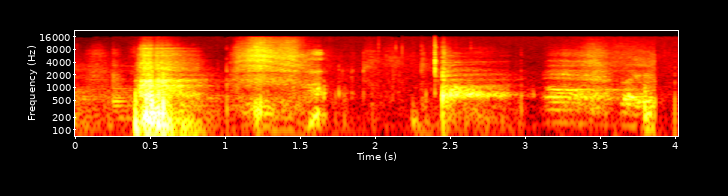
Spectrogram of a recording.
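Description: Pained, winded breathing of a skateboarder just after slamming chest-first onto a rail: gasping and heavy exhales. There is a thud about half a second in and a sharp tap about two and a half seconds in.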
